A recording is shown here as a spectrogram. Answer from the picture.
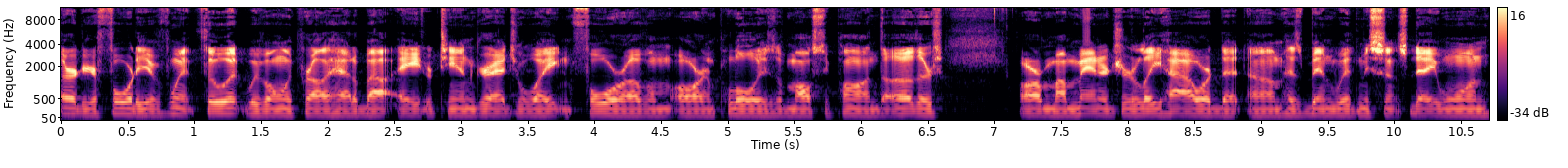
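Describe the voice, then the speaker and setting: A man speaks with a Southern US accent at a fairly quick pace. His pitch is medium and his intonation is monotone and flat. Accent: Southern twang. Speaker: dog trainer. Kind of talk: casual interview. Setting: hunting camp.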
